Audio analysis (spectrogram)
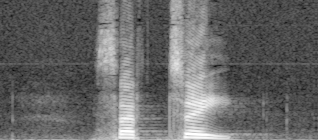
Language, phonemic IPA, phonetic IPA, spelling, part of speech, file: Tamil, /tʃɐɾtʃtʃɐɪ̯/, [sɐɾssɐɪ̯], சர்ச்சை, noun, Ta-சர்ச்சை.ogg
- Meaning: 1. inquiry critical study 2. discussion, debate, argument 3. controversy 4. censure, abuse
